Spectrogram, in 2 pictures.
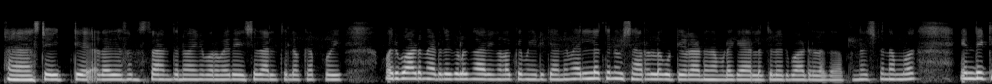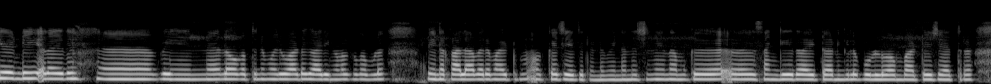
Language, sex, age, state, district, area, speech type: Malayalam, female, 18-30, Kerala, Kozhikode, urban, spontaneous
